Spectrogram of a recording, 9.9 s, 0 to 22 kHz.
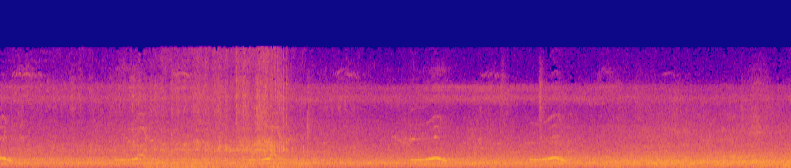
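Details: Lone otter at Pandan River, Singapore, on 28 December 2021 at 6:54 pm, giving four short rising-then-falling whistled chirps spaced about one and a half to two seconds apart over steady broadband background rumble.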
